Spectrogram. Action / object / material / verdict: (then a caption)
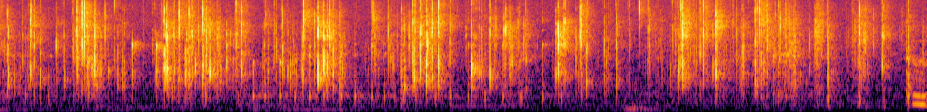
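scrape / makeup sponge in cellophane wrapper / cellophane / none. A small round white makeup sponge in crinkly cellophane wrapping is held close and its wrapper is rubbed and squeezed with the fingertips. The result is a continuous bright, dense crinkling with many quick crackles rising and falling over seven seconds.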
